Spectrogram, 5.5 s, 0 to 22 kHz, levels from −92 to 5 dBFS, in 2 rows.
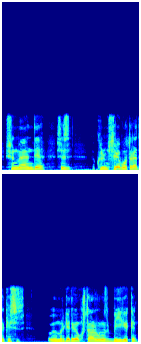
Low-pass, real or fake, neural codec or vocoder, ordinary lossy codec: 7.2 kHz; real; none; none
